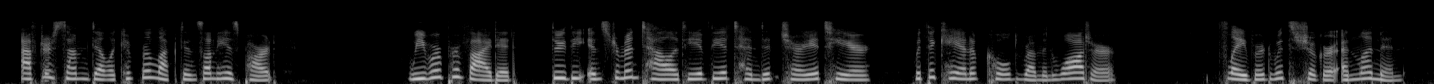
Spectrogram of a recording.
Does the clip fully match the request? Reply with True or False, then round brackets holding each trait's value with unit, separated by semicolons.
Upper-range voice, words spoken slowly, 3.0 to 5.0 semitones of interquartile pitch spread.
True (245 Hz; 125 wpm; 3.5 semitones)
